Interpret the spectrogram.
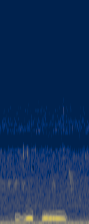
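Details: Trained decoy spotted dove calling during a dove-trapping session: one two-part coo, a wavering rising-falling note followed by a longer, steady, slightly falling croon, over a low background rumble.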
